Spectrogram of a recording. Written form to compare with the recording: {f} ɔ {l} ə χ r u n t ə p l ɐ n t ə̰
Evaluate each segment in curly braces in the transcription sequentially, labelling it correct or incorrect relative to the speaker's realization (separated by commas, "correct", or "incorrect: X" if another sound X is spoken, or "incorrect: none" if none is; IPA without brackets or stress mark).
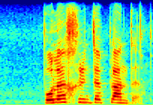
incorrect: v, correct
